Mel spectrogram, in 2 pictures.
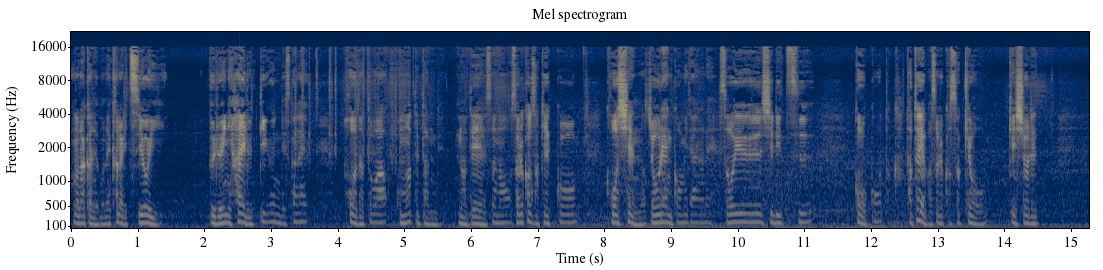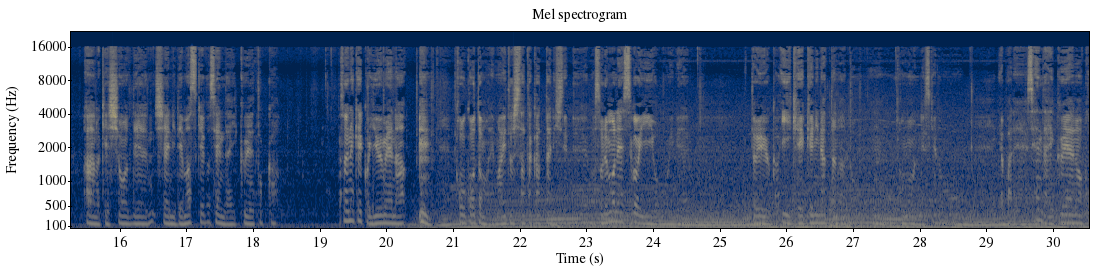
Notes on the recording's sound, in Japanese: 初の車内収録でした。時々騒音等あると思いますが、ご了承ください。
